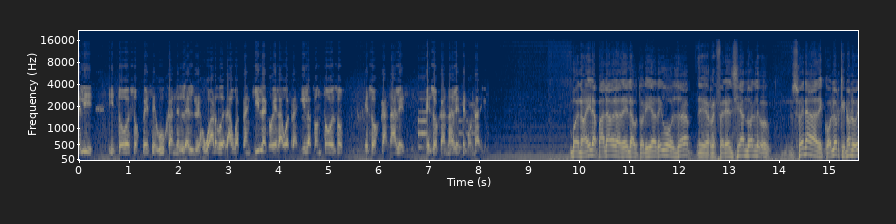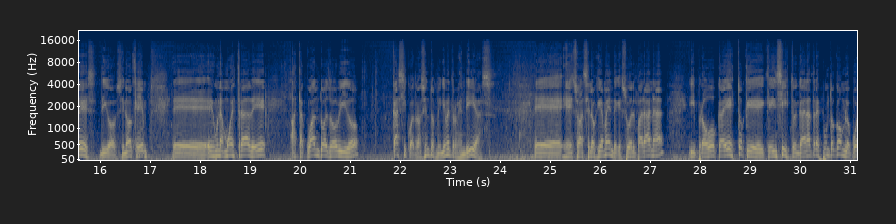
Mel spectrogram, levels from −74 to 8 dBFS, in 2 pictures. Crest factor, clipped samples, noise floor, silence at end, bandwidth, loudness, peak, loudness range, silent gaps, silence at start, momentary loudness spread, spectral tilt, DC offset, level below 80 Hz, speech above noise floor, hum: 16 dB; under 0.1%; -44 dBFS; 0 s; 16.5 kHz; -23 LUFS; -6 dBFS; 3 LU; none; 0 s; 10 LU; -5.5 dB/octave; under 0.1%; -42 dBFS; 21 dB; none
